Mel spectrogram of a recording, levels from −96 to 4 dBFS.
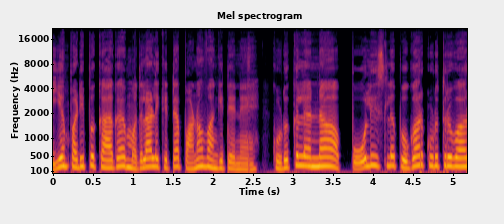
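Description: Speech, marred by two instances of corrupt frame decoded: damaged compressed frames were played anyway, so the decoder put energy at the wrong frequencies. From 1.01 to 1.09 s a faint glitch spans what sounds like a few frames, and from 2.43 to 2.47 s a much louder glitch covers a couple. On a spectrogram each shows as a short block of misplaced energy breaking the speech harmonics; the waveform shows the second as a clear spike, the first barely.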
